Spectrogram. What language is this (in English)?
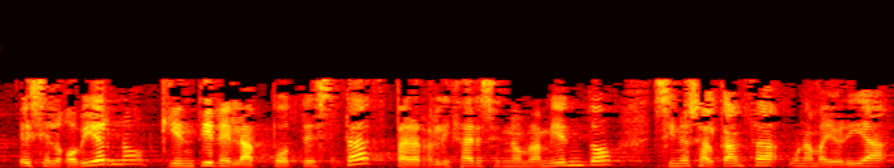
Spanish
